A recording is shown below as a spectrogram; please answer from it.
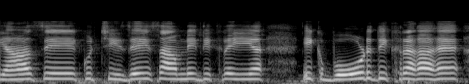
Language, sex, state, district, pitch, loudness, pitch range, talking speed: Hindi, female, Uttar Pradesh, Lalitpur, 255 Hz, -17 LUFS, 240-260 Hz, 165 wpm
